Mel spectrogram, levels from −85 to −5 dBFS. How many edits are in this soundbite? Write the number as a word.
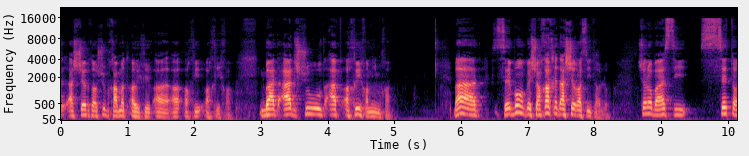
zero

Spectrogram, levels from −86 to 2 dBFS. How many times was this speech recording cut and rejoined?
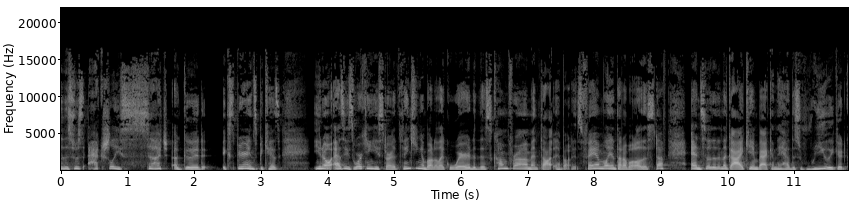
one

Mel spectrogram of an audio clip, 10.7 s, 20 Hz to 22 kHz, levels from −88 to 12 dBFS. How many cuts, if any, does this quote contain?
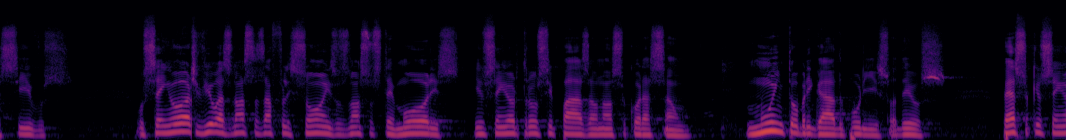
two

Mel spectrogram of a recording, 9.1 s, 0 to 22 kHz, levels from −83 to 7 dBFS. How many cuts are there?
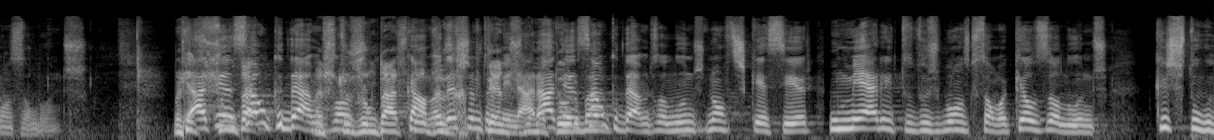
five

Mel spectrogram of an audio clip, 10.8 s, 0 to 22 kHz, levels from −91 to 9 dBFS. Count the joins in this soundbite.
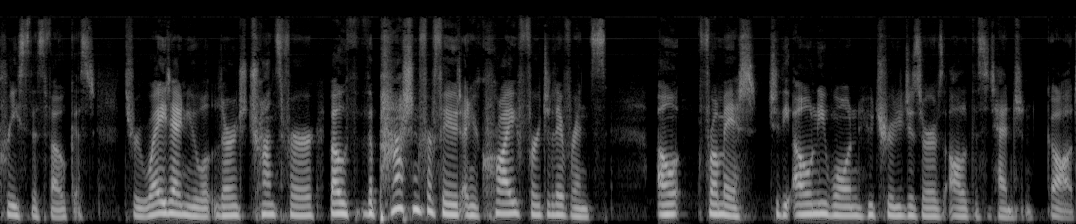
one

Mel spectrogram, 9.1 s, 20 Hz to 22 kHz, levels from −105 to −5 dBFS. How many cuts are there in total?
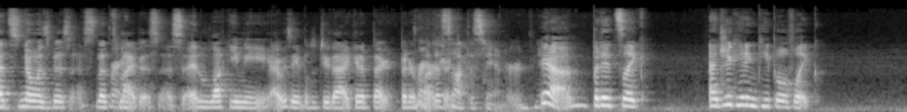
zero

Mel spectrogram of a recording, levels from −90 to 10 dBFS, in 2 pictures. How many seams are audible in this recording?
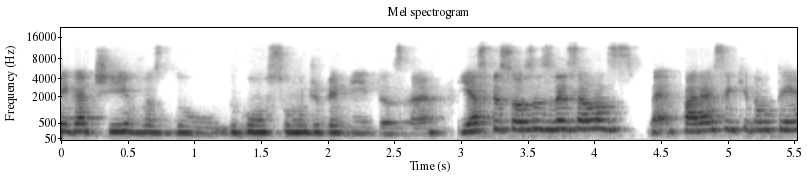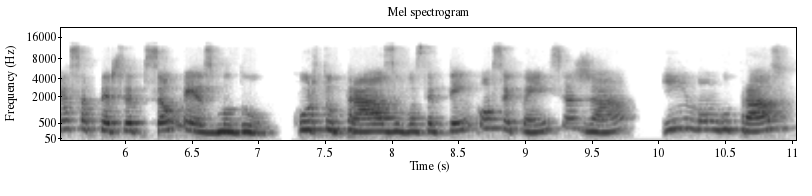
two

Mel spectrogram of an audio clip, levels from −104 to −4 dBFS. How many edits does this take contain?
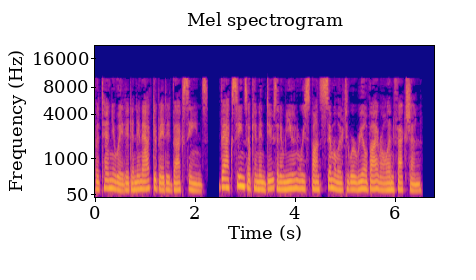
two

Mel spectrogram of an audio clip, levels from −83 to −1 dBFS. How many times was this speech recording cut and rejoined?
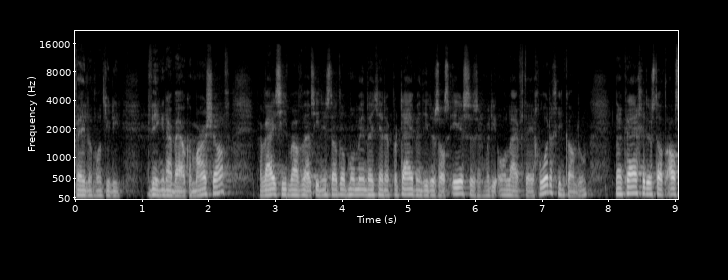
two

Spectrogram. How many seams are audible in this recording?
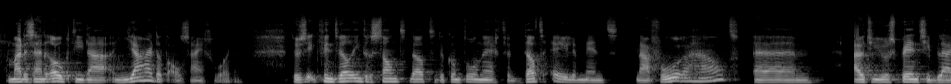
two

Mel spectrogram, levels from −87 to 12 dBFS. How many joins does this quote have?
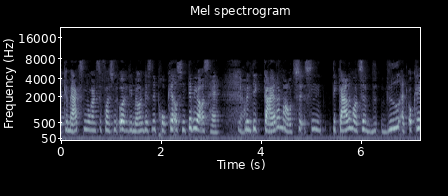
zero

